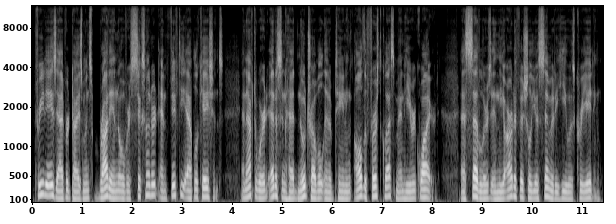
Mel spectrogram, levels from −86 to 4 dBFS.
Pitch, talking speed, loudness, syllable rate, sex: 130 Hz, 180 wpm, -16 LUFS, 6.0 syllables/s, male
